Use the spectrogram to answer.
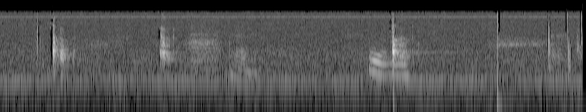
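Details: Twins with dueling hiccups while trying to sleep: brief, sharp, gulping hiccups repeating a few times with quiet gaps in a small room.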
